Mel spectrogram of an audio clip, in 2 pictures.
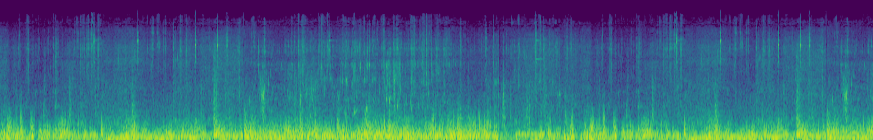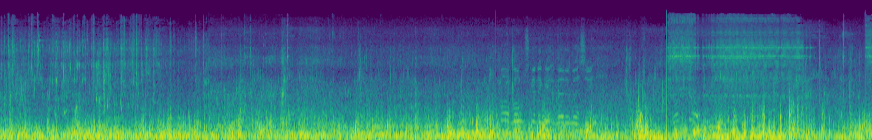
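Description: Wind buffeting the microphone with water slapping against a kayak, with scattered knocks and splashes. A short high-pitched whir comes near the end.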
